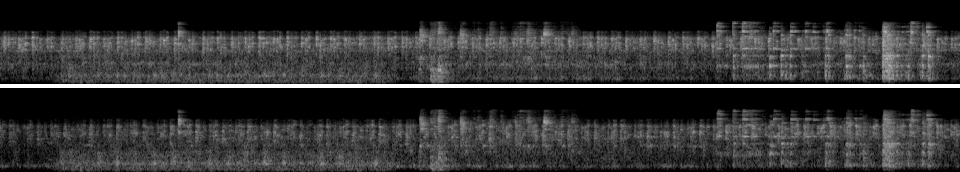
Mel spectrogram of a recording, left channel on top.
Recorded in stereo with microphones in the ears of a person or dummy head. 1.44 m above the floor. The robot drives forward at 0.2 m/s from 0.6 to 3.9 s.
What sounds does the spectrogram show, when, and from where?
1.8 s chewing: 20° left (ahead or behind), 0.6 m
4.2 s keys jangling: 10° left (ahead or behind), 1.2 m
7.2 s cutlery clinking: 50° left (ahead or behind), 0.7 m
